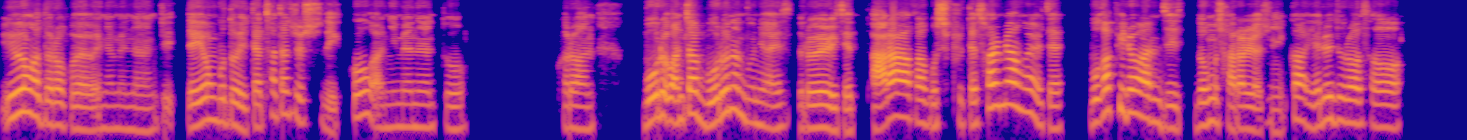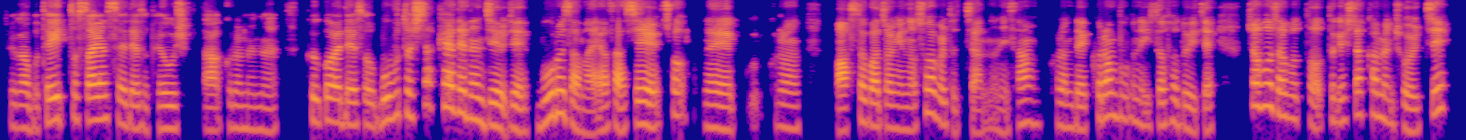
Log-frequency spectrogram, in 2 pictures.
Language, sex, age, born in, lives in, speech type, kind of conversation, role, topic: Korean, male, 30-34, South Korea, France, conversation, unstructured, none, 기술이 바꿔 놓은 일상의 변화 중에서 가장 놀라운 것은 무엇인가요?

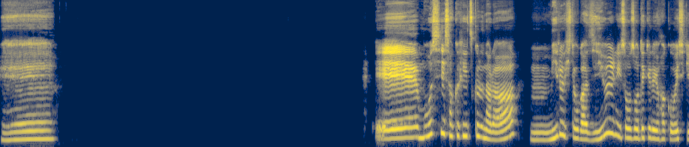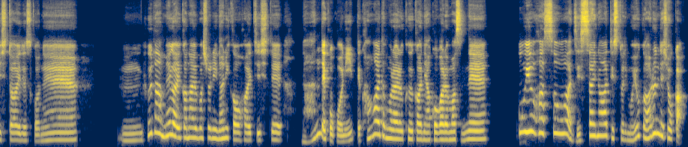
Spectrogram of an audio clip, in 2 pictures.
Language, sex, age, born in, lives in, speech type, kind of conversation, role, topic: Japanese, female, 30-34, Japan, United States, read, expert-assistant, asker, 現代アートと伝統的なアート、どちらが心に残りますか？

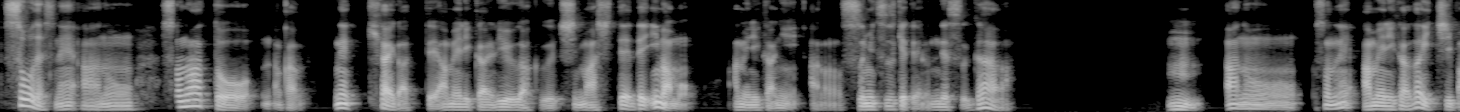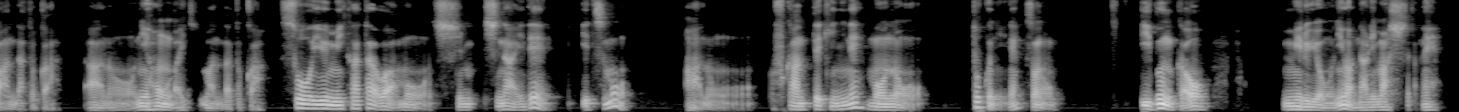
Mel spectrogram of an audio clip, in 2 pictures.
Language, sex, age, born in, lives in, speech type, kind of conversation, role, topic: Japanese, male, 45-49, Japan, United States, conversation, podcast, guest, 子どもの頃に好きだったテレビ番組の思い出は何ですか？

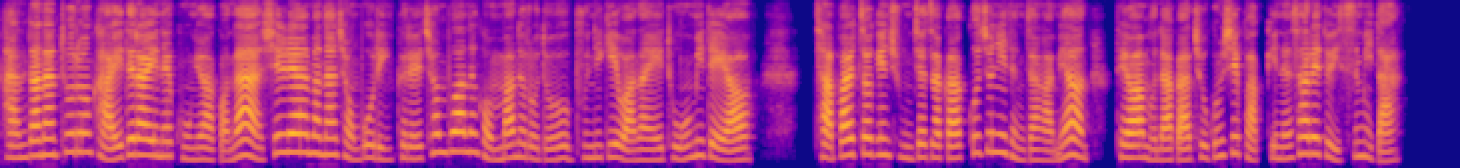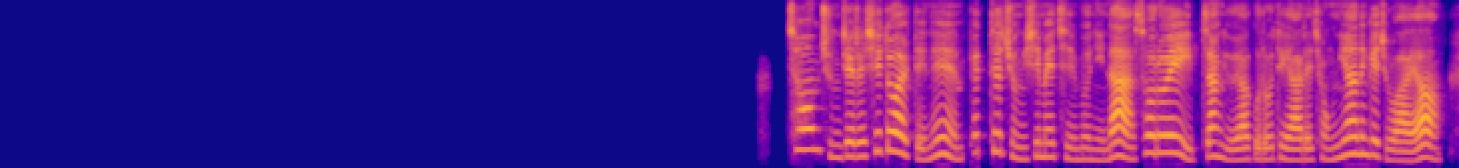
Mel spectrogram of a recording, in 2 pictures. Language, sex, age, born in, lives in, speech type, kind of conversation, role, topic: Korean, female, 40-44, South Korea, France, read, expert-assistant, expert, SNS에서 보는 사회운동 소식, 진짜일까요?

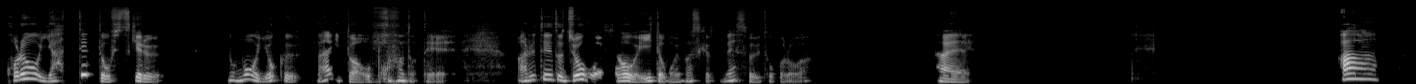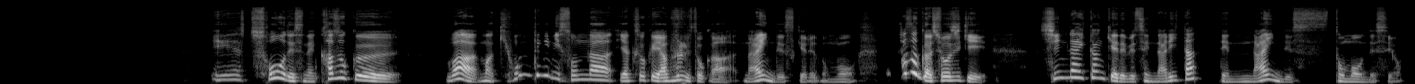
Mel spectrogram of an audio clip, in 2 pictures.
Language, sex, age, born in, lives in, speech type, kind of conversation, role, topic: Japanese, male, 20-24, Japan, Japan, conversation, podcast, guest, 約束を守ることには、どんな意味があるとお考えですか？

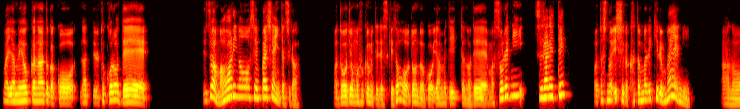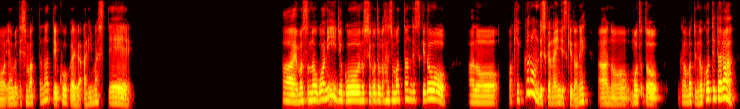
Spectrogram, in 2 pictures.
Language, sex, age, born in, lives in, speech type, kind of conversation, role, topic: Japanese, male, 25-29, Japan, Japan, conversation, advice, user, 失敗が怖くて新しい趣味や挑戦に踏み出せないとき、どうすれば一歩踏み出せますか？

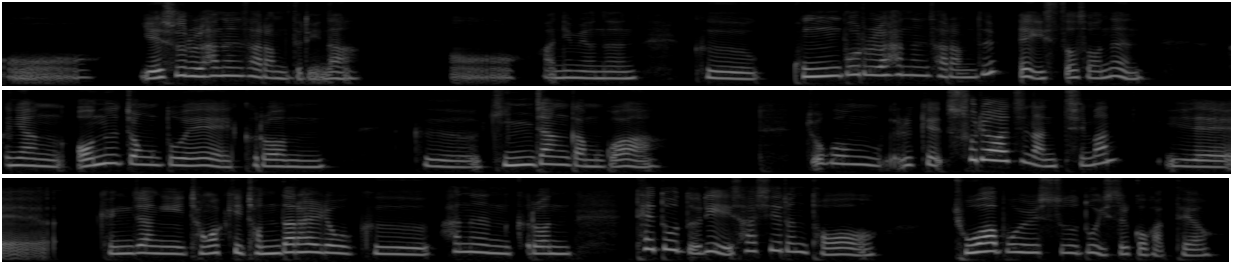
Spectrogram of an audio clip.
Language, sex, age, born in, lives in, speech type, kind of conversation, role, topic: Korean, female, 30-34, South Korea, Japan, conversation, advice, advisor, 어떻게 하면 말을 짧고 명확하게 전달할 수 있을까요?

